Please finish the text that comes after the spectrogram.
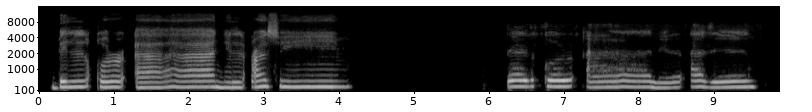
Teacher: So I just corrected you here because we have vertical fatha. Okay, fatha ishbaya on top of alif, and we have to prolong it for 2 seconds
